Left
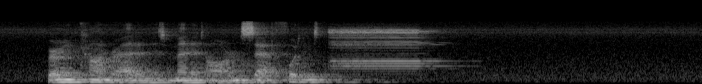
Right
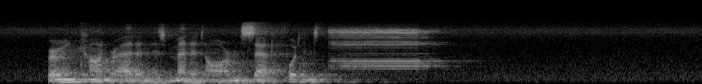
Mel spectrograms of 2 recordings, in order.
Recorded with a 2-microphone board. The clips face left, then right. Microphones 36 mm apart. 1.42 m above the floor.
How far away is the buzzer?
About 7 m.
